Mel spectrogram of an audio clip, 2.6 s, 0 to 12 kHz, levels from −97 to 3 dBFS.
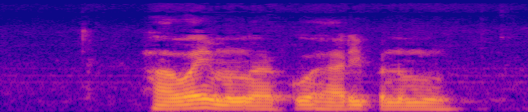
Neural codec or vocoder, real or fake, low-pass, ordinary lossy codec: vocoder, 44.1 kHz, 128 mel bands every 256 samples, BigVGAN v2; fake; 10.8 kHz; AAC, 64 kbps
